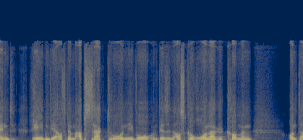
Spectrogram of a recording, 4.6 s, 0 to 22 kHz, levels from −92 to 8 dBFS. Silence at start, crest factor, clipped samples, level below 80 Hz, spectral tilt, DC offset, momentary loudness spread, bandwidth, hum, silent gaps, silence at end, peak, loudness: 0 s; 18 dB; under 0.1%; -56 dBFS; -6.5 dB/octave; under 0.1%; 7 LU; 16 kHz; none; none; 0 s; -8 dBFS; -26 LUFS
